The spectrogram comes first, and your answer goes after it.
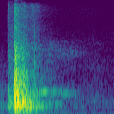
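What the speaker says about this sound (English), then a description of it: "Jenny, I said to close the door." A single soft door closing thunk, brief and fairly faint in a quiet room, then fading out.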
